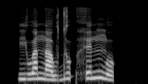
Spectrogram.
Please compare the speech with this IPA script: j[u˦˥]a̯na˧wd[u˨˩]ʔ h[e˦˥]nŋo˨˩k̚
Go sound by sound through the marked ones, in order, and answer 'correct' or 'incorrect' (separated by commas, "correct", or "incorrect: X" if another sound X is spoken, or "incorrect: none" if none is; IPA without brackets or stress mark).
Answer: correct, incorrect: u˥˩, correct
